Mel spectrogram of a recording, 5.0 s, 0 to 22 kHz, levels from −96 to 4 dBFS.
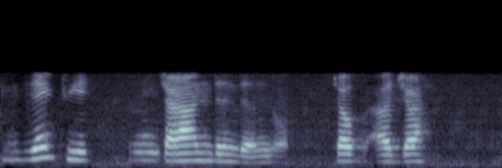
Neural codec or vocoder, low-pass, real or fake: codec, 16 kHz, 0.8 kbps, ZipCodec; 3.6 kHz; fake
